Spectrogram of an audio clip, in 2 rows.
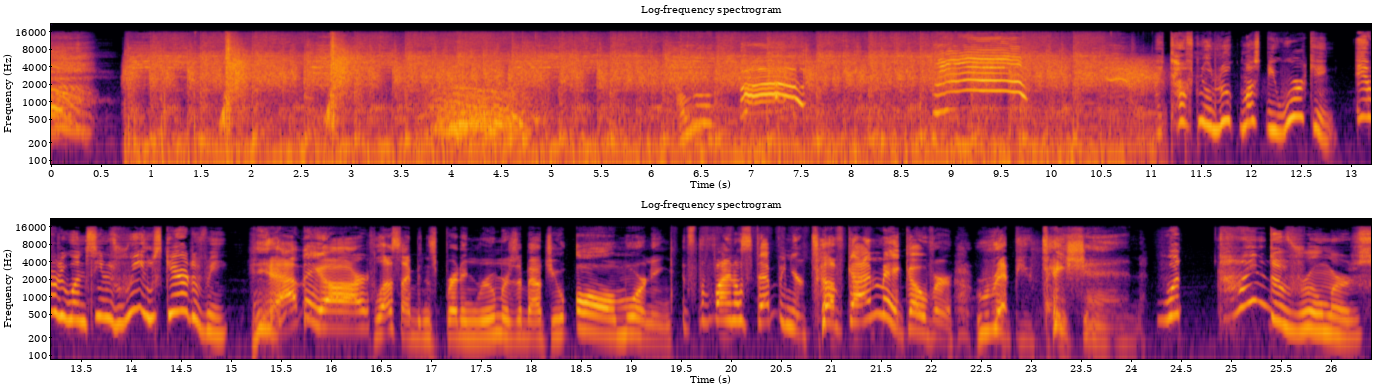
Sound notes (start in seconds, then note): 6.8 screaming; 8.8 screaming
